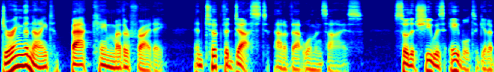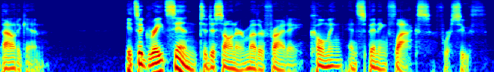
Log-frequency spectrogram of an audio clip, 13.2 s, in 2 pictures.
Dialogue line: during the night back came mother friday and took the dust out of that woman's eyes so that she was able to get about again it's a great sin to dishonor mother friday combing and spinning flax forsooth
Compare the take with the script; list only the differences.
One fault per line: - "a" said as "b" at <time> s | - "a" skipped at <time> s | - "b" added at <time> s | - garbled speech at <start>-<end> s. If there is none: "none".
none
